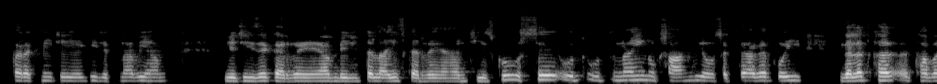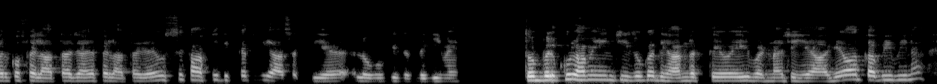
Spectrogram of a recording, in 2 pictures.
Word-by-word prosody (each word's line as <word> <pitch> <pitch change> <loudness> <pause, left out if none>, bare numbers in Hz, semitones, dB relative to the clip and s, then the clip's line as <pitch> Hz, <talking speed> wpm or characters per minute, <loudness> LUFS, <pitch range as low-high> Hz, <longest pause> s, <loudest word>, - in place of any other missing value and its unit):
परखनी 175 0 -1
चाहिए 170 -1 -3
कि 180 +1 -7
जितना 170 +2 -8
भी 175 +1 -2
हम 165 0 -7 0.6
ये 160 - +4
चीज़ें 165 +2 0
कर 160 -3 +3
रहे 160 +1 +1
हैं 160 0 0
हम 160 0 0
डिज़िटलाइज़ 155 0 +1
कर 150 - +2
रहे 150 +1 -1
हैं 150 - -4
हर 145 0 -3
चीज़ 150 -1 -4
को 215 +1 +3
उससे 200 +2 -1 0.3
उत 195 - -6 0.2
उतना 185 +2 -6
ही 205 +1 -1
नुकसान 175 -2 -2
भी 190 -1 -5
हो 170 -2 -1
सकता 180 - -1
है 175 - +2
अगर 180 0 +2
कोई 185 +1 +1 0.4
गलत 185 +3 +5
ख़र 185 0 +4
ख़बर 170 0 +1
को 185 - 0
फ़ैलाता 160 0 +1
जाए 165 0 -1
फ़ैलाता 160 -1 -3
जाए, 165 +2 +1
उससे 200 +3 -6
काफ़ी 200 +2 0
दिक्कत 200 0 -9
भी 200 -3 -4
आ - - +2
सकती 155 0 -8
है 150 +1 -1 0.2
लोगों 150 -1 -2
की 160 - -6
ज़िंदगी 145 0 -5
में। 145 - -9 0.7
तो 190 - +10
बिल्कुल 205 +4 +8
हमें 210 +1 +4
इन 200 -1 -4
चीज़ों 190 -1 -2
का 200 - +3
ध्यान 160 0 +2
रखते 170 0 -1
हुए 170 0 +2
ही 180 +1 +3
बढ़ना 160 -1 -3
चाहिए 155 -1 -4
आगे 145 +6 -1
और 230 - +3
कभी 205 +1 +3
भी 210 +1 -4
ना 255 +5 -9
170 Hz, 210 wpm, -22 LUFS, 160-190 Hz, 0.7 s, तो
